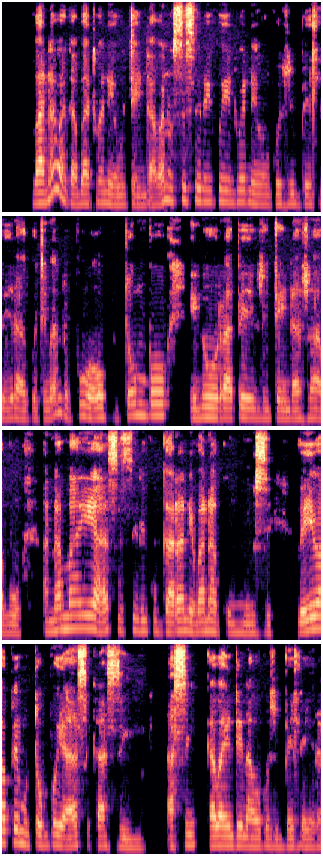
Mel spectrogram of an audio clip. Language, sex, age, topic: Ndau, female, 25-35, health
